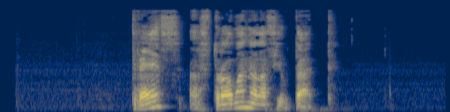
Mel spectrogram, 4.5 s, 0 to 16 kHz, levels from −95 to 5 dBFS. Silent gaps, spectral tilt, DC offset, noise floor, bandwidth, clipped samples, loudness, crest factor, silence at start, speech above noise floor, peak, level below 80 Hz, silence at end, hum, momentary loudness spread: none; -4.5 dB/octave; under 0.1%; -75 dBFS; 11.5 kHz; under 0.1%; -20 LUFS; 18 dB; 1.35 s; 55 dB; -4 dBFS; -70 dBFS; 1.2 s; none; 11 LU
